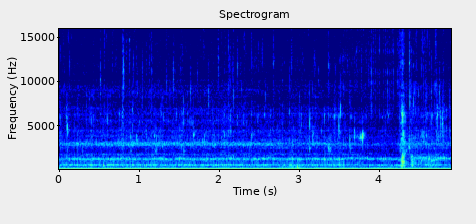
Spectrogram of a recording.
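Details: Frigidaire Gallery dishwasher after the high-level overfill float rod and plunger were freed from the backwards-installed foam barrier. A steady low hum with water trickling into the tub and a couple of light knocks. Now filling normally.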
